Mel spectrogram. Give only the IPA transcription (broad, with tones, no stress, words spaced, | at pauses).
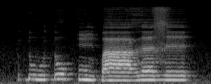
ɗu˨ɗo˦kʷũ˨ ɡ͡baː˨ɣɛ˦ ze˦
